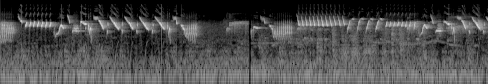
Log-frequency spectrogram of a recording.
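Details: A Black-throated canary sings as filler song for tutoring canaries: a fast, varied stream of high chirps, trills and slurred notes, with a short pause midway before the song resumes.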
